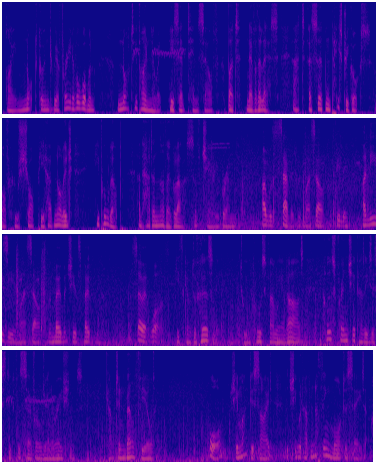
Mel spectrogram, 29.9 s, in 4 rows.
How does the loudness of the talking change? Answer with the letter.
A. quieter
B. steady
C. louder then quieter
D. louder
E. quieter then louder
B.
